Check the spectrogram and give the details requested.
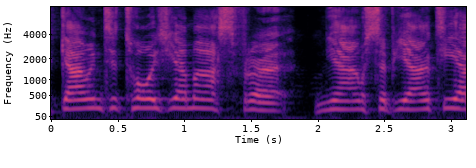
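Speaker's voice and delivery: slow, hammed-up Wolverhampton accent. Reading a viewer's comment aloud, mock Wolverhampton accent. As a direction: read it in broad mock Wolverhampton. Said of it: "Wolverhampton accent".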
